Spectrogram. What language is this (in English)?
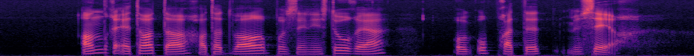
Norwegian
